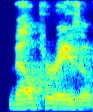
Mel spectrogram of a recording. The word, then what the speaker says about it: Valparaiso: school has a big word that I can't pronounce I always screw it up Valparaiso my my kids have reverted to uh Valpo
